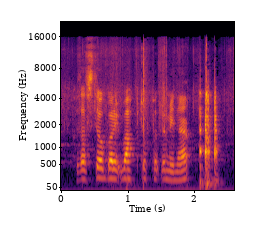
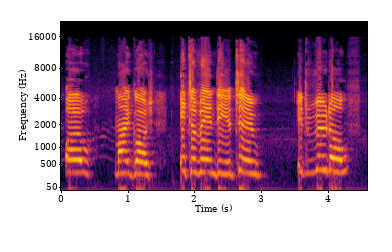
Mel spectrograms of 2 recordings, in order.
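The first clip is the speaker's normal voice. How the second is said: excited; 5 semitones higher, 5 dB louder than usual. Real, not acted. Excited about the reindeer.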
